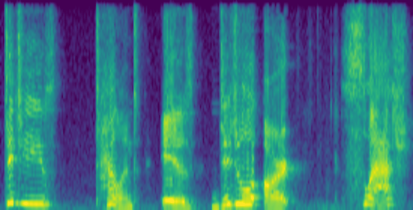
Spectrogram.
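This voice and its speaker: A man's voice: very high-pitched, lively intonation, extremely slow, a bit bright. A man hosting an unscripted podcast critique, reading a character bio aloud and stopping to mock and correct it. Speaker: podcast host.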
